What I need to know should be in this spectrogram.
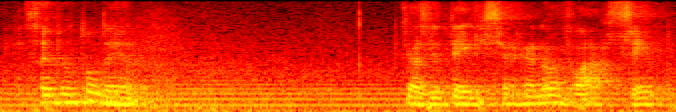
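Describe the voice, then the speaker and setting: With noticeable background noise and audible room echo, a man speaks with lively intonation. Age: 80s+. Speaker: deacon. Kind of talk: casual chat.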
